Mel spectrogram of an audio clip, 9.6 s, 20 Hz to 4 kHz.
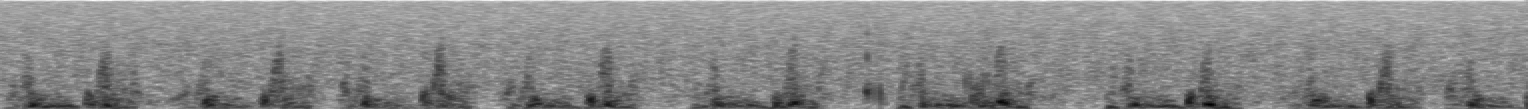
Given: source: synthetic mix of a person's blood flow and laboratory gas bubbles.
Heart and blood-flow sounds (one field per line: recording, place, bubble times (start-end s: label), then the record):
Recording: Doppler ultrasound of blood flow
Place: precordium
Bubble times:
5.39-5.55 s: bubbles
6.01-6.19 s: bubbles
From the record:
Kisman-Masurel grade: 111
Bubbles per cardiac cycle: 1 to 2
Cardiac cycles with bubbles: 1 to 10%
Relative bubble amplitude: barely perceptible (0.100 to 0.250)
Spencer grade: 1 (occasional bubble signal discernible with the cardiac motion signal, with majority of cardiac periods free of bubbles)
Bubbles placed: only in the low amplitude regions of the cardiac cycle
